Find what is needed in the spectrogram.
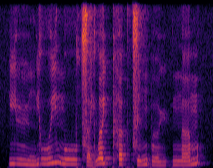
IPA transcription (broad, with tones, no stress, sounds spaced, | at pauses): j yː˨˩ ŋ j uː˨˥ j n̪ uː˨ t͡s ɐ˨˩ j w ɐ˥ j pʰ ɐ˧ k̚ t͡s ɪ˨˥ ŋ p ɵ˨ ɥ | n̪ ɐ˨˥ m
